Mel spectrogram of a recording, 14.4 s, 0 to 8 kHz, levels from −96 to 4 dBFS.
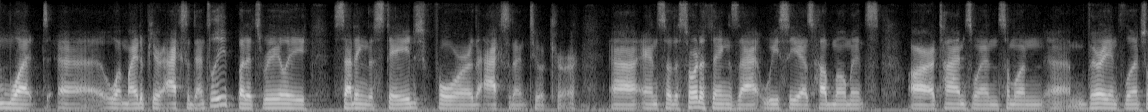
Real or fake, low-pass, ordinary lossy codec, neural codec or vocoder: real; 7.2 kHz; Opus, 16 kbps; none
